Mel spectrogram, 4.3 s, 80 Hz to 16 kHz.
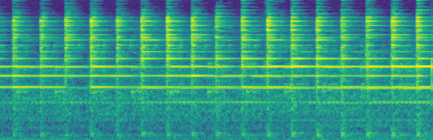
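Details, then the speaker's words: Model 3590 railroad crossing gate mechanism: rapid regular pumping clicks about four a second under steady bell tones; loose bottom screw lets the plate shift so the pawl doesn't hold the ratchet wheel teeth and the gate slides. "And if this is spaced out too far, it'll cause it to slide. And that is what causes that loud pumping malfunction."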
